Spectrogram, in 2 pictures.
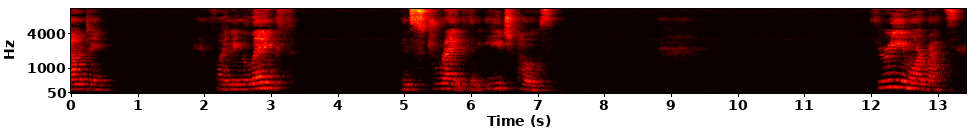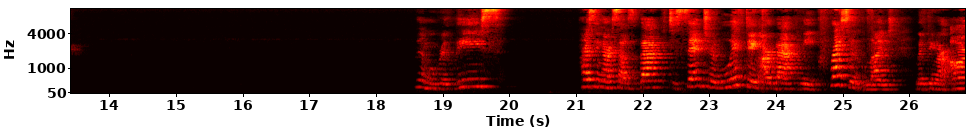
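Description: A woman speaks calmly and steadily, giving instructions close by, in short phrases with pauses.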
